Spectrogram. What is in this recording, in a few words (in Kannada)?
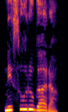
"ನಿಸೂರುಗಾರ", Kannada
